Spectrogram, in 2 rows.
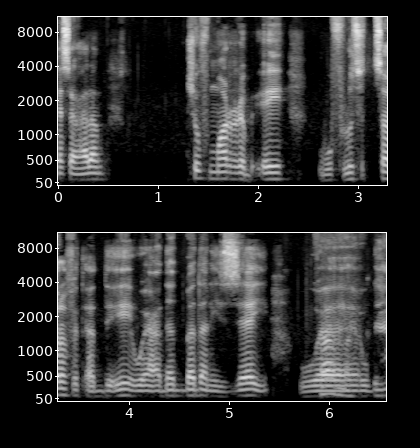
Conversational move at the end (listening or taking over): listening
